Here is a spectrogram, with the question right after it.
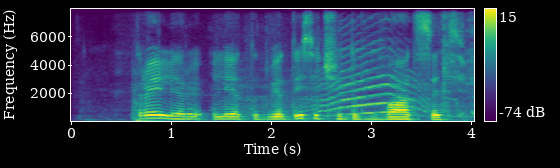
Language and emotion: Russian, neutral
